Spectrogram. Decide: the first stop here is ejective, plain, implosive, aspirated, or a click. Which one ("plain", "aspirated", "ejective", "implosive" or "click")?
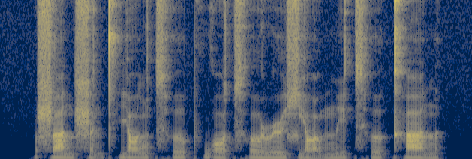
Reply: aspirated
